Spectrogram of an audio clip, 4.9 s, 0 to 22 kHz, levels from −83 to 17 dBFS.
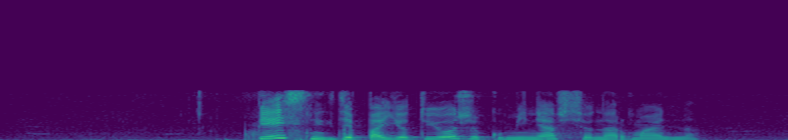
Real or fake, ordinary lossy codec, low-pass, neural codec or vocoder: real; none; none; none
